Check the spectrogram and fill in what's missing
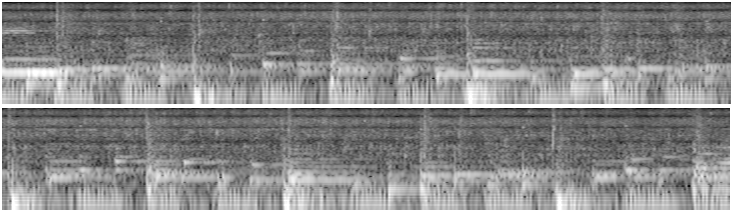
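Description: Chillies hiss into a pan of frying biryani masala with tomato, giving a steady crackling sizzle punctuated by rhythmic scraping and stirring knocks, close and moderately loud, with no talking.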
